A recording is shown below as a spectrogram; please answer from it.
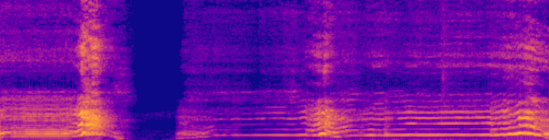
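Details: Talkative pet dog vocalizing while about to get a snack: a short whine, then a long, steady, howl-like tone that bends upward at the end with a brief rising yelp.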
